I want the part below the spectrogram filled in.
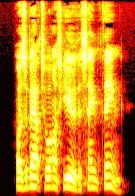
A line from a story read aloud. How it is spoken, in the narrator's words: Annabelle said sharply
